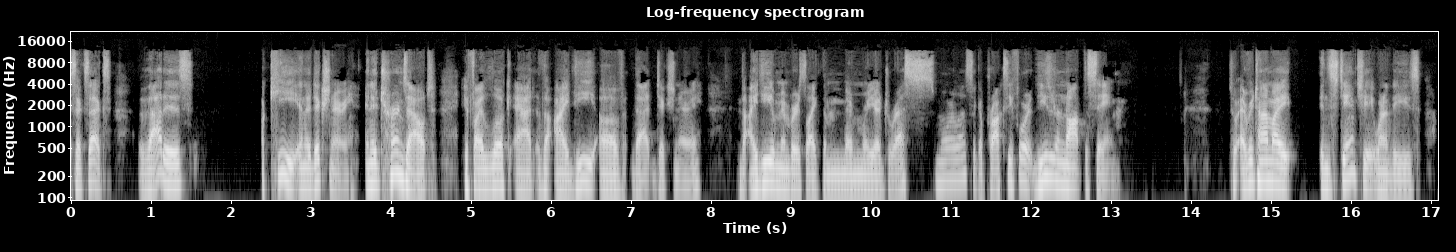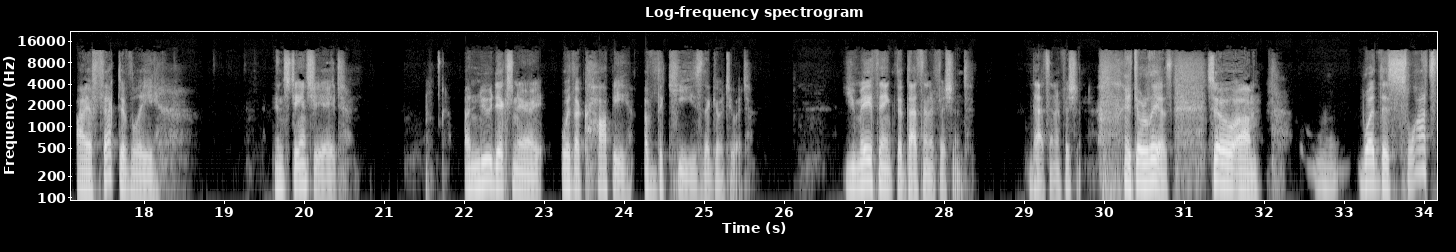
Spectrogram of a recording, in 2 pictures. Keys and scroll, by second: 10.7 ctrl+r, 18.2 Delete, 20.3 ctrl+r.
